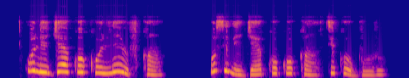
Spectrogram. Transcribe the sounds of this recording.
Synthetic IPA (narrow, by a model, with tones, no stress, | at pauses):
o˦le˧d͡ʒɛ˦ko˦kʰo˦lĩ˦˨fkã˧ | o˦si˦˨le˨d͡ʒɛ˨˦ko˦ko˦kã˧ti˦ko˦˨bu˨˦ɾu˦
